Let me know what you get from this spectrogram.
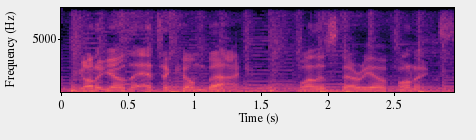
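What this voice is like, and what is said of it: Radio DJ announcer voice. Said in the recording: “Is that your best DJ voice? ... Yeah, not my best.”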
